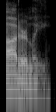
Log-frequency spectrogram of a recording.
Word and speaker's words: utterly: another great adverb utterly this word has three syllables and the stress is on that first syllable utterly it means completely totally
